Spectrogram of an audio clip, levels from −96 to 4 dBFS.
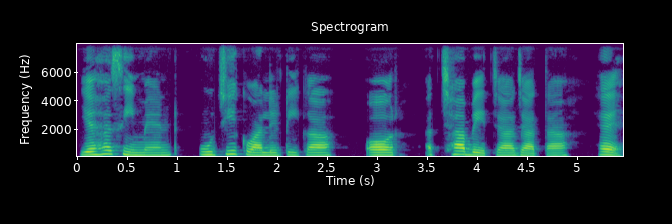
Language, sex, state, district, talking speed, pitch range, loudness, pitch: Hindi, female, Madhya Pradesh, Dhar, 110 wpm, 175-205 Hz, -18 LUFS, 180 Hz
